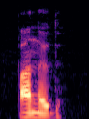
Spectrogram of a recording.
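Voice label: "паныд", Komi, male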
